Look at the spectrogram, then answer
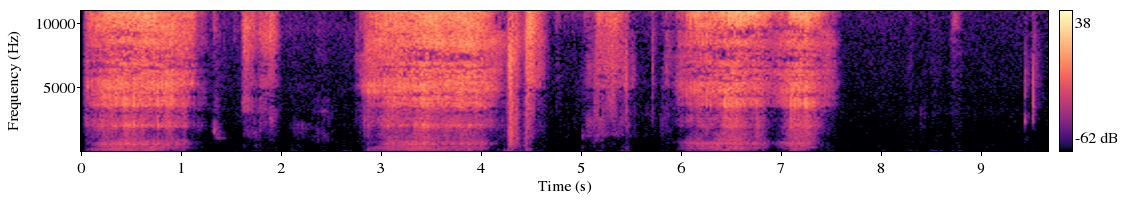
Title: Snoring 2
